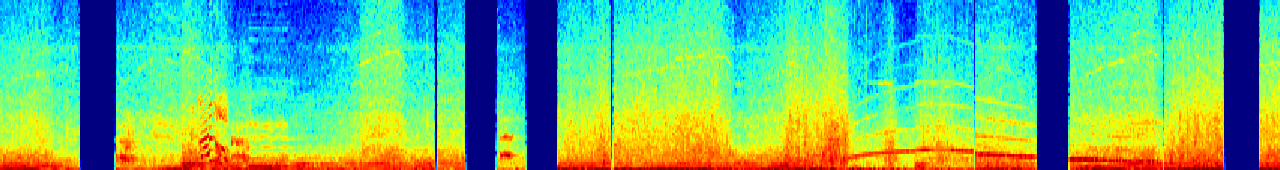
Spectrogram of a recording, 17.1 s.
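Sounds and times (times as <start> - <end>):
car engine: 0.0 - 11.0.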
